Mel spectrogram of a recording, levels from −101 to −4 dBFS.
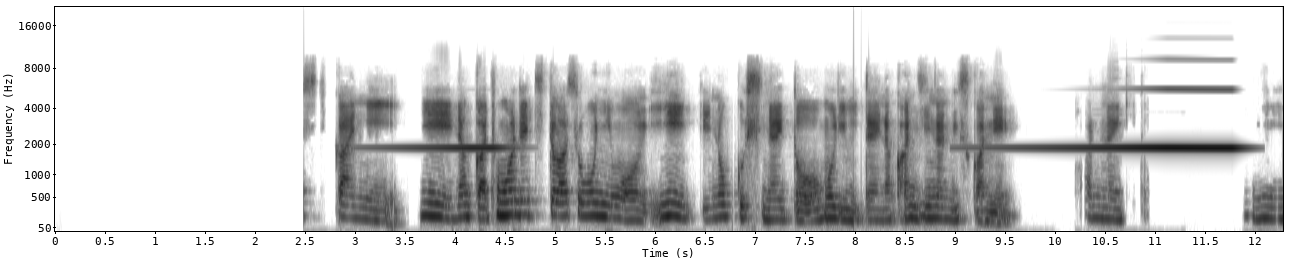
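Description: Right at the start, the speech comes in clipped after the opening silence. The first word lands at 2.36 s with its onset missing, roughly 0.13 s swallowed, through 2.49 s. That's the playback device dozing during the 2.36 s pause and not waking or relocking in time, so the sound begins abruptly, already mid-word.

From 2.99 s to 4.84 s there's a loudspeaker feedback squeal at 1.9 kHz. The mic is hearing the speaker it feeds, and at that one frequency the loop gain tops unity, so the tone feeds itself. You can hear it swell over about a second until it sits roughly 5 dB above the speech, then it stops.

Between 7.99 s and 8.06 s the level dips briefly by about 6 dB. That's the classic signature of one channel dropping out, likely one side of the stereo pair vanishing for a moment. In the mono sum, anything common to both sides drops by that 6 dB, and whatever lived only in the lost channel disappears.

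The feedback squeal returns at 8.95 s, again at 1.9 kHz, and this time it builds more slowly, over about two seconds. It climbs to roughly 10 dB above the speech and keeps howling through 12.10 s, which makes it the louder and longer of the two.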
